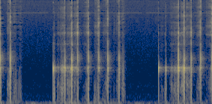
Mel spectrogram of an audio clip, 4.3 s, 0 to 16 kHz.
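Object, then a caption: Hollow carved wooden frog tapped with a wooden stick. A palm-sized hollow carved wooden frog is tapped and scraped on top with a wooden stick. Quick, dry clicks come in bursts separated by short pauses, each sharing a hollow woody tone near 1.4 kHz that dies away almost at once, with faint scraping between them.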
